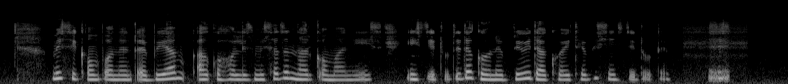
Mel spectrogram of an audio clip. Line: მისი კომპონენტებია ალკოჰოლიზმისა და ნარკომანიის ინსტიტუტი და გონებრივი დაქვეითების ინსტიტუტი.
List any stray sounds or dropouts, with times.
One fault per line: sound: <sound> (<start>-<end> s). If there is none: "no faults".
sound: laugh (7.1-7.3 s)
